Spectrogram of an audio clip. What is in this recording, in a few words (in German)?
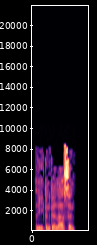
"liegengelassen", German; adjectives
